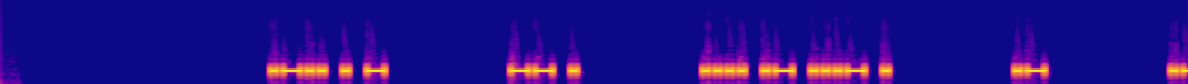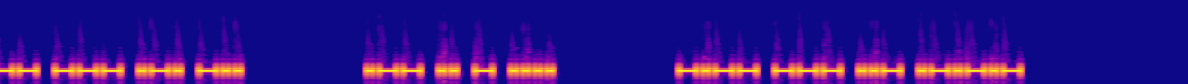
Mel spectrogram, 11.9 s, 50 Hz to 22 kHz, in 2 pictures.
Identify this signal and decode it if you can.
Morse code, heard as a keyed tone, about 40 wpm, 700 Hz. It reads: LET ME HAVE A WORD WITH YOU.
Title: 3x Word-Spacing - Sentences from Top 300 Words - 40wpm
